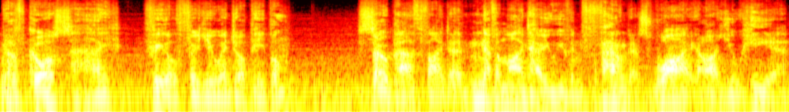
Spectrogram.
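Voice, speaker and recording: A man's put-on character voice, fairly low in pitch, over clear background noise. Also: moderate pace. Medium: video game. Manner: curt, guarded.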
